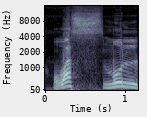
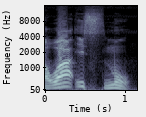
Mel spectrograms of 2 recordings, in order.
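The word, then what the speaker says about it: وَاسْمُ: যেমন দেখেন ইসমুল ওয়ালাদি, ছেলেটির নাম, মুহাম্মাদুন, মুহাম্মদ, এখানে কিন্তু মাঝখানে আসছে, সেজন্য ওয়াসমুল বিনতি জাইনাবু, এবং মেয়ের নাম জাইনাব। এখানে আপনি আলিফটি উচ্চারণ করবেন না, ওয়াসমু, আপনি বলবেন না ওয়া ইসমু, আপনি বলবেন ওয়াসমুল বিনতি জাইনাবু।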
